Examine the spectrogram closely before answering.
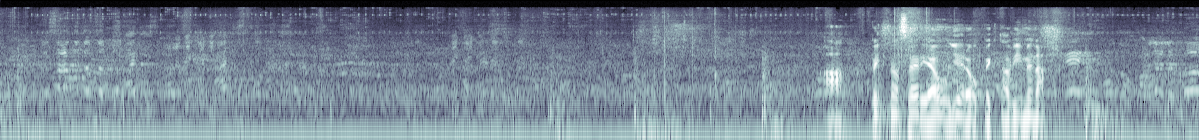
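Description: A crowd murmurs in a large room.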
